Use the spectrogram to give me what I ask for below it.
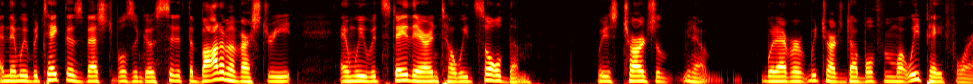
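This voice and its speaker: Pitched fairly low, a woman talks at a fairly quick pace with fairly even intonation. Her unremarkable speaking voice comes through a very clean recording with a silent background. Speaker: podcast host. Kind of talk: casual chat.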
